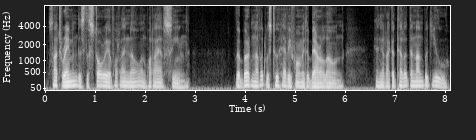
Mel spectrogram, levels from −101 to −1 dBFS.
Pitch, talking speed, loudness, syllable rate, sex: 95 Hz, 265 wpm, -18 LUFS, 6.5 syllables/s, male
